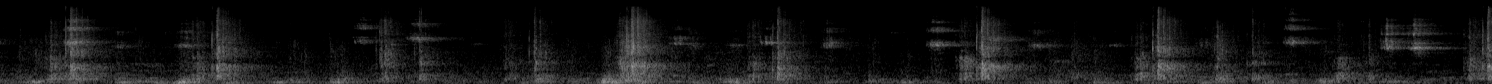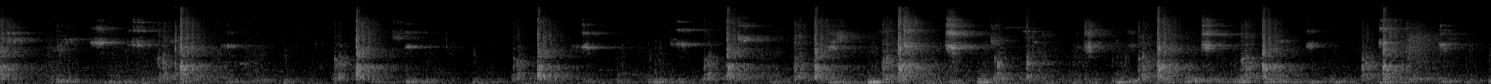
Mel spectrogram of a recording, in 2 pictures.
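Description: Squash rally: the ball struck by racquets and smacking off the court walls in a quick, irregular run of sharp hits, roughly one every half second to a second, with the players' footsteps on the wooden court floor.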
